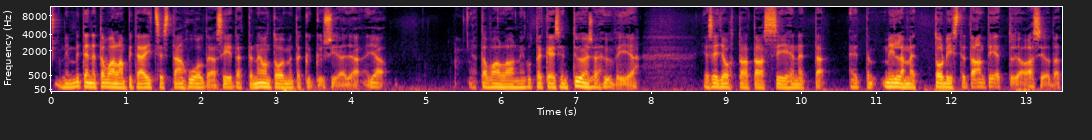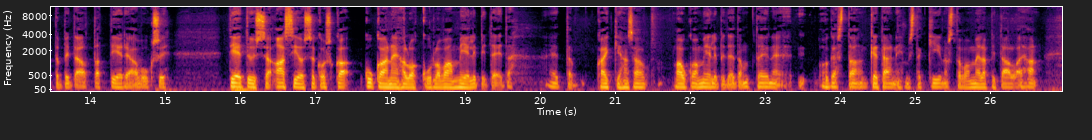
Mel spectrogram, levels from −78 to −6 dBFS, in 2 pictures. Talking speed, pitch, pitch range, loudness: 150 wpm, 105 Hz, 100-110 Hz, -17 LUFS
